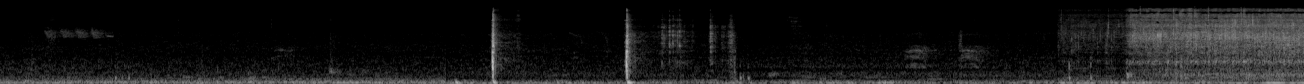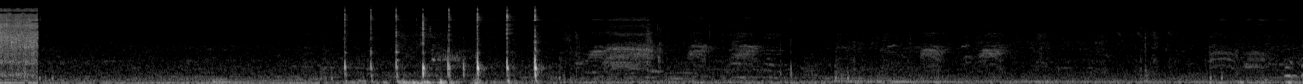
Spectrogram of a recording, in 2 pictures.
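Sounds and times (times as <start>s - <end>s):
loud sizzling: 11.2s - 13.4s.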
